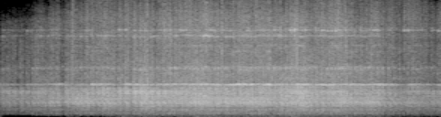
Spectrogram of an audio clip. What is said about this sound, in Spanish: Las dos mujeres callan, mientras el sonido insistente del taladro que sube desde la calle se hace más fuerte.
